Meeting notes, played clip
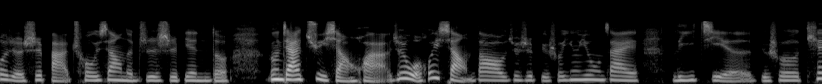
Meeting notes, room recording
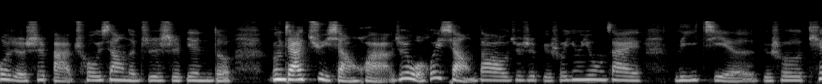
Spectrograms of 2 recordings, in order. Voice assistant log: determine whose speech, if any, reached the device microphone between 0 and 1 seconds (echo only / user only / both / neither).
echo only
